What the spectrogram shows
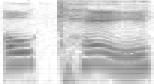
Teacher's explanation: we unstress the first syllable, which is O.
